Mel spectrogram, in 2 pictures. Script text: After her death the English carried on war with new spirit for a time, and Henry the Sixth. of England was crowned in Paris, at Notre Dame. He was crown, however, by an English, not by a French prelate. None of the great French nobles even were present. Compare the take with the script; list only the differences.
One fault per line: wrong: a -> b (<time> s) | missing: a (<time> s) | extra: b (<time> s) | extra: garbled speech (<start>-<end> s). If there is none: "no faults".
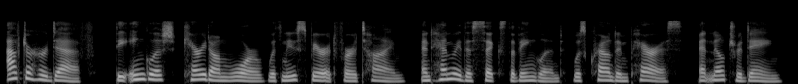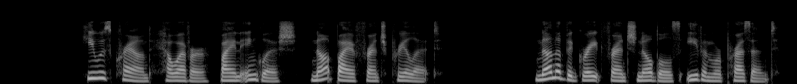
wrong: crown -> crowned (9.1 s)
